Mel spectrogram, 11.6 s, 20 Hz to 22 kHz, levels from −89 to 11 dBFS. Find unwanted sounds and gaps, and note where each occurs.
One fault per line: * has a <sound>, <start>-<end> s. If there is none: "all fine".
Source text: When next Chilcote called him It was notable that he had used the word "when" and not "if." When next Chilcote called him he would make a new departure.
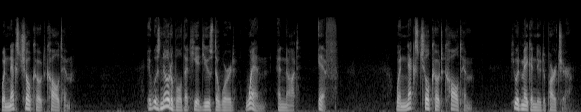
all fine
